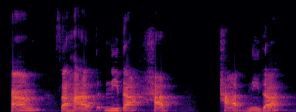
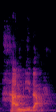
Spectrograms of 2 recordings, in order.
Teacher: the syllable hop ends with a piup, and it's followed by a nian in the next syllable. It becomes a mium.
